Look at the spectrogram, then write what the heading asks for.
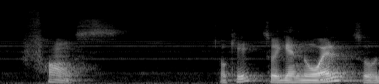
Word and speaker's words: France: So, the first line, so here we are not going to pronounce the E. So we don't say France, we'll say France. So we pronounce the consonant before the E. France.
